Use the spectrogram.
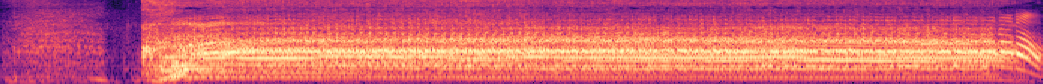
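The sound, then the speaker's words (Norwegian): Three voices together imitate an alarm, a 'toad alarm' sent out whenever someone has had a mishap, with one loud, steady, droning tone held for about three seconds without a break, then cut off abruptly. A brief murmur comes just before it. “Ja, vi kan jo sende ut den, eh, den alarmen som har hver gang noen har gått på en smell her.”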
